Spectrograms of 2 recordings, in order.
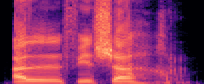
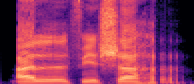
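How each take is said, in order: First: The final h is held smoothly, not bounced. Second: The final h is bounced with an echo. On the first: The speaker calls it right. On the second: The speaker calls it wrong.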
